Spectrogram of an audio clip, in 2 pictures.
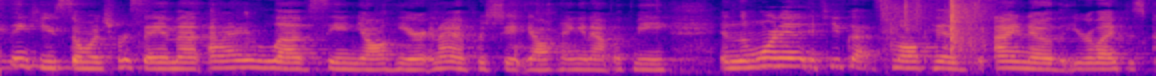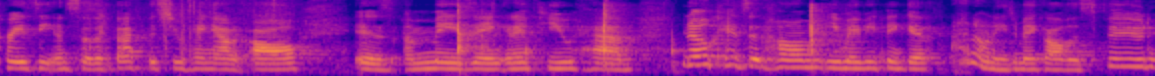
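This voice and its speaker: With an American accent, a woman talks at a fairly quick pace in a fairly high voice, with noticeable background noise. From Florida. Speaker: cooking channel host. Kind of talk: live-streamed cooking tutorial and chat with viewers. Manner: fast; animated.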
